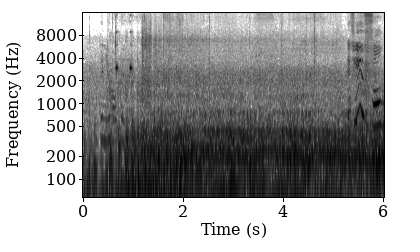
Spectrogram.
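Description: A Sea-Doo Spark Trixx jet ski engine turns over and settles into a rough, throbbing idle up close. Water splashes around it, and high-pitched voices briefly cut in near the end.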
